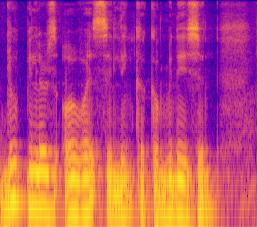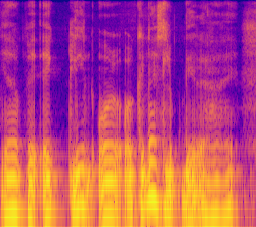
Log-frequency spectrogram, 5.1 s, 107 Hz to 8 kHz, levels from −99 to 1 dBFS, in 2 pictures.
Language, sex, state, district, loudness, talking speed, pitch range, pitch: Hindi, male, Arunachal Pradesh, Papum Pare, -13 LUFS, 200 wpm, 125-145 Hz, 135 Hz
